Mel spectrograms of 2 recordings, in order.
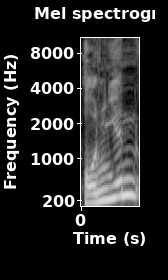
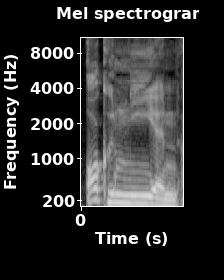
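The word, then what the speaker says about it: Ognjen: Ja, Kuzmic sagt Onjen und Dobrić sagt Ognien, also der spricht das G mit.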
